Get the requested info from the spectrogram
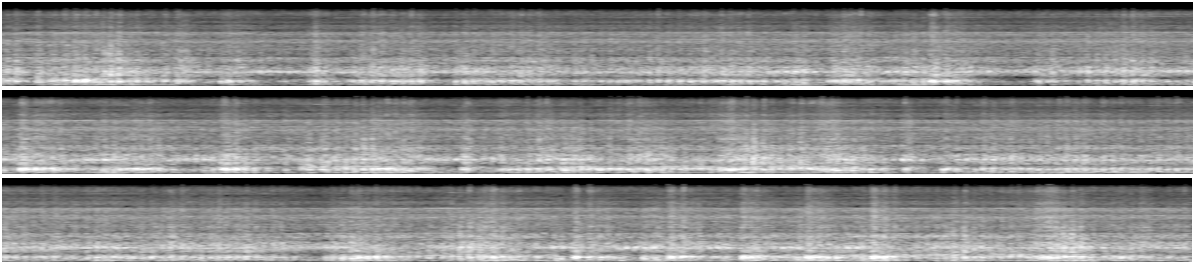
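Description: Handheld electric two-beater mixer running steadily, its beaters whisking egg whites and sugar syrup into a marshmallow meringue in a stainless steel pot.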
